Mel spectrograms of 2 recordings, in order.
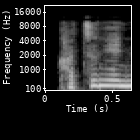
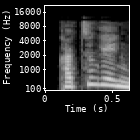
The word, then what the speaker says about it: カツゲン: jerry in かつげ宮カツゲンゼリーカツゲンアイスといったカツゲンの風味を生かした製品も存在する発音は先頭のかにアクセントがある 2005 年 12 月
